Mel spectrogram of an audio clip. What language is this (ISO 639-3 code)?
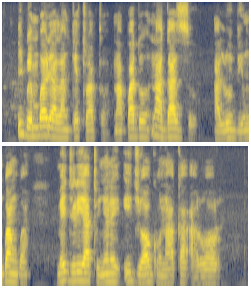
ibo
